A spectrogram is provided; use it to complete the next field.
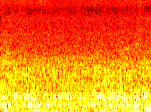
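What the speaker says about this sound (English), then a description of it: "Got quite a lot of bees in here with pollen" Continuous low buzzing of many honeybees close by, a dense steady hum with no voices.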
